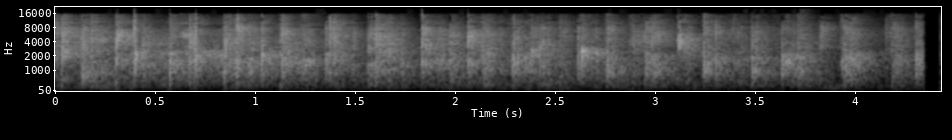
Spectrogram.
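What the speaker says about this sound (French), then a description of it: "Applaudissez." Audience clapping at a ministerial handover ceremony for a gender and family minister: rapid, uneven claps from a sizeable crowd, close and loud, with individual hand strikes standing out before an abrupt stop.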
